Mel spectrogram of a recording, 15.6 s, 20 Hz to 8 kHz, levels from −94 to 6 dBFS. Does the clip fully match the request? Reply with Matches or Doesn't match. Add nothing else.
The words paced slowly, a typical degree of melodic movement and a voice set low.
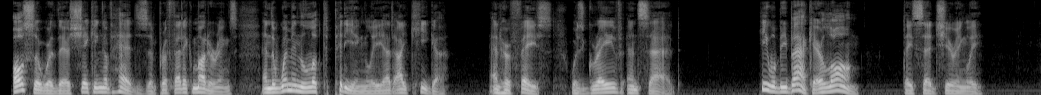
Doesn't match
